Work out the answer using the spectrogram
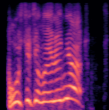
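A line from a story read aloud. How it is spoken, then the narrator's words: Shouting in terrible voice. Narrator (Russian): страшным голосом крикнул поэт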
